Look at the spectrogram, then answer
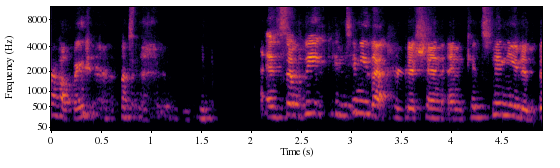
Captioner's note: laughs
